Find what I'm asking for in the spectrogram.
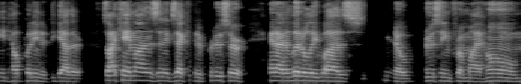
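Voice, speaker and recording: Against a quiet background, a man speaks at a fairly quick pace with a fairly high pitch, a somewhat breathy sound and monotone, flat intonation. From US, Miami. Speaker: film producer; guest. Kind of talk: casual interview. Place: home room. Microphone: webcam.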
